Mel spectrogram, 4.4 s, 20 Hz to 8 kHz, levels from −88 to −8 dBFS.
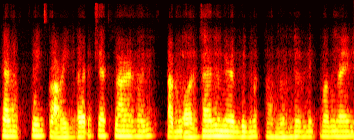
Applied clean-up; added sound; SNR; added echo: neural mask model DeepFilterNet 3.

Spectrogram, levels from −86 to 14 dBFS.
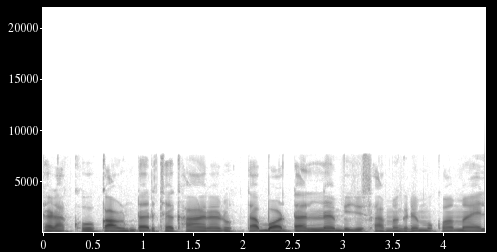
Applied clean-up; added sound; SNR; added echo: none; none; none; none.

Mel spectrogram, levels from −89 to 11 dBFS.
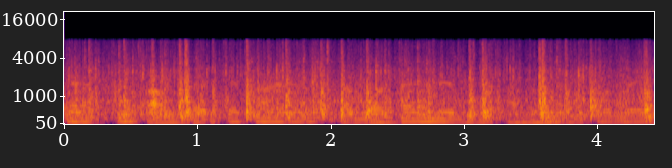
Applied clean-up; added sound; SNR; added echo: none; Rain; -4 dB; reverberation time 0.7 s.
